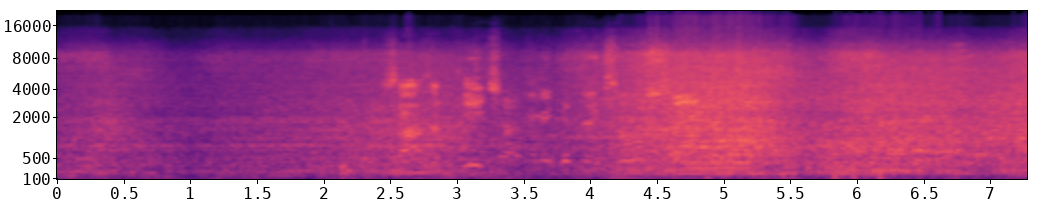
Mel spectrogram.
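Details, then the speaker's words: 1984 V8 being revved, either the Rolls-Royce Spirit 6.7L or the Mercedes 500SL 5L, after asking whether the other cylinders came back online: a deep rumble swells smoothly and holds even, no knocks, sounds okay. Normal V8 revving. "actually it doesn't sound too bad yeah that sounds it sounds okay"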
